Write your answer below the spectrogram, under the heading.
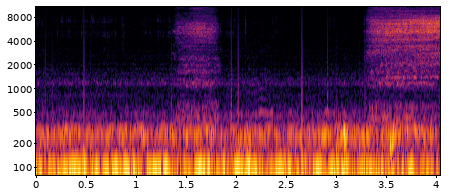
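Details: Wild barn owl nestlings, four in a monitored nest box in Israel, wait together while the mother is out. A rough, airy hiss rises midway, and a second, louder hissing burst starts near the end over a low steady hum.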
